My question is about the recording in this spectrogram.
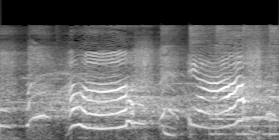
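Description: A voice letting out two long, drawn-out wails about a second each, the pitch dipping and then rising in each.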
